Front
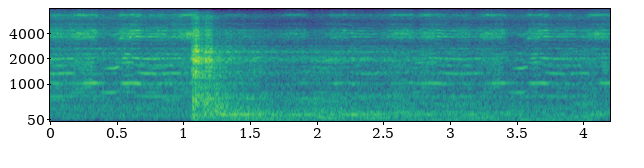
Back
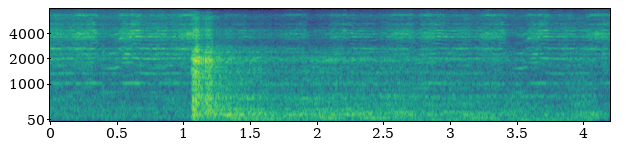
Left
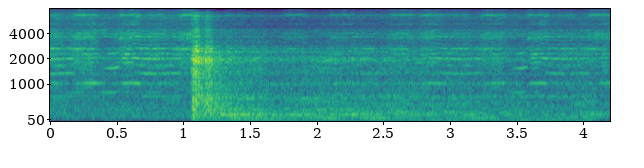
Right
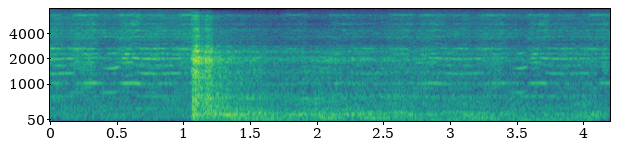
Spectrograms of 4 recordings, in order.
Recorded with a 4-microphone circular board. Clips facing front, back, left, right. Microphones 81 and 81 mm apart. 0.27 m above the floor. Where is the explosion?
165° right, 1.5 m.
